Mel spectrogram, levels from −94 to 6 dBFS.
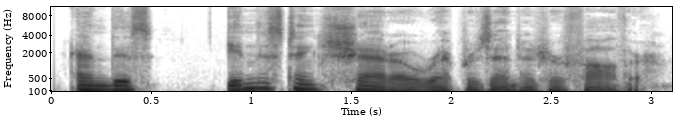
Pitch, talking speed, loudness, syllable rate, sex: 105 Hz, 135 wpm, -19 LUFS, 5.5 syllables/s, male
